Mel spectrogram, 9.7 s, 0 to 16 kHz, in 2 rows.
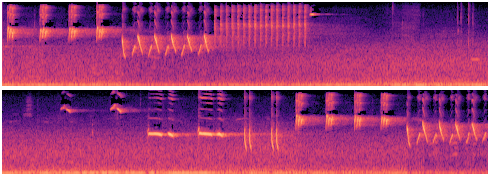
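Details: In central Warsaw on 12 May 2020 a thrush nightingale repeats loud chock series and a buzzing rattle, pauses with thin high whistles, then resumes a fast run of descending notes; a steady low urban rumble persists.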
